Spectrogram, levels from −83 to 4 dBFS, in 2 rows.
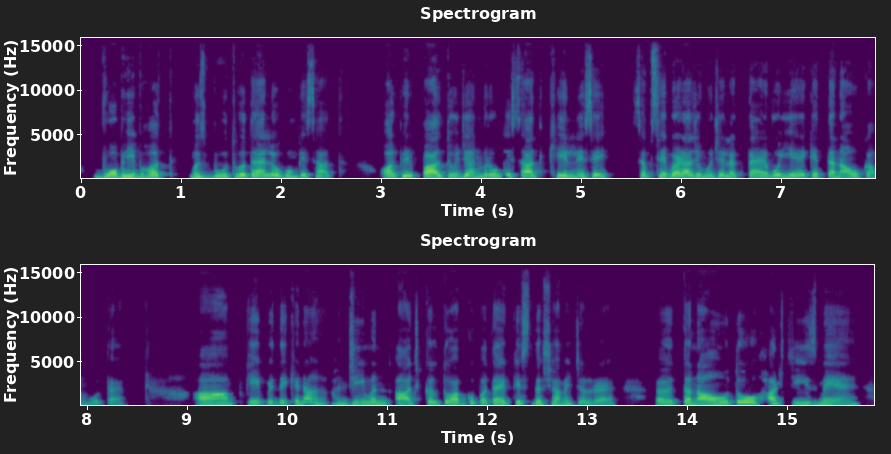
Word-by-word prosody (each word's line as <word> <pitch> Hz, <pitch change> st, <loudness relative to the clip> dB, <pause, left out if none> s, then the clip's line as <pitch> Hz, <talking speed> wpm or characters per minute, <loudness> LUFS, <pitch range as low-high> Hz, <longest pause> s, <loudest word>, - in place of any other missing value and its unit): वो 230 Hz, +11 st, +4 dB
भी 285 Hz, +2 st, +4 dB
बहुत 245 Hz, -1 st, 0 dB, 0.3 s
मज़बूत 200 Hz, +5 st, -2 dB
होता 230 Hz, +1 st, +5 dB
है 230 Hz, -, +3 dB
लोगों 210 Hz, -1 st, +1 dB
के 220 Hz, -, 0 dB
साथ 220 Hz, -, -6 dB, 0.4 s
और -, -, +2 dB
फिर 380 Hz, +1 st, +3 dB
पालतू 190 Hz, +8 st, +6 dB
जानवरों 230 Hz, +2 st, 0 dB
के 235 Hz, -1 st, -2 dB
साथ 215 Hz, -3 st, +3 dB, 0.2 s
खेलने 205 Hz, +2 st, +1 dB
से 240 Hz, +4 st, 0 dB, 0.3 s
सबसे 230 Hz, +7 st, -1 dB
बड़ा 215 Hz, -5 st, +4 dB
जो 220 Hz, +1 st, -1 dB
मुझे 215 Hz, +1 st, -2 dB
लगता 185 Hz, +4 st, -2 dB
है, 190 Hz, -3 st, 0 dB
वो 215 Hz, +5 st, +1 dB
ये 225 Hz, 0 st, 0 dB
है 225 Hz, -, +1 dB
कि 260 Hz, +5 st, -1 dB
तनाव 175 Hz, -2 st, +1 dB
कम 160 Hz, -2 st, -4 dB
होता 145 Hz, -, -12 dB
है। -, -, -15 dB, 0.8 s
आपकी 215 Hz, +4 st, +2 dB, 0.2 s
देखिए 160 Hz, +10 st, -5 dB
ना 410 Hz, -, +1 dB, 0.2 s
ह 190 Hz, -, -6 dB
जीवन 215 Hz, +5 st, -3 dB
आजकल 210 Hz, +7 st, 0 dB
तो 220 Hz, -, +3 dB
आपको 185 Hz, 0 st, +1 dB
पता 190 Hz, +1 st, -2 dB
है 190 Hz, -, +1 dB
किस 215 Hz, 0 st, -2 dB
दिशा 195 Hz, 0 st, -2 dB
में 185 Hz, -, -4 dB
चल -, -, -7 dB
रहा 150 Hz, 0 st, -5 dB
है। -, -, -11 dB, 0.4 s
अ, 170 Hz, 0 st, -1 dB
तनाव 190 Hz, +3 st, +4 dB
तो 220 Hz, -1 st, +7 dB, 0.2 s
हर 185 Hz, 0 st, +3 dB
चीज़ 175 Hz, 0 st, -7 dB
में 190 Hz, -, -2 dB
है 175 Hz, +2 st, -7 dB
210 Hz, 205 wpm, -23 LUFS, 185-230 Hz, 0.8 s, तो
